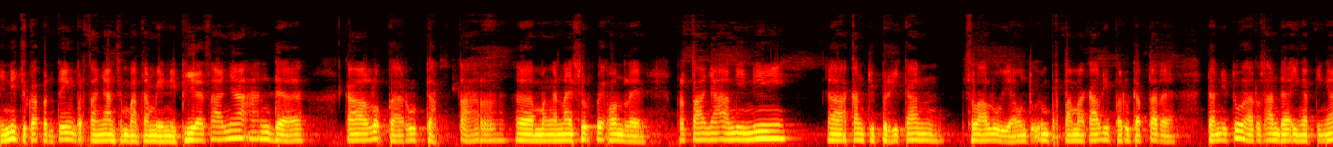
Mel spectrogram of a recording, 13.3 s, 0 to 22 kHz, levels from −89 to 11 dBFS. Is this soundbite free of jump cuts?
yes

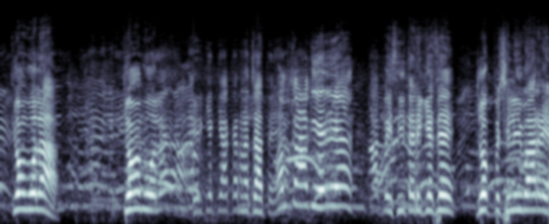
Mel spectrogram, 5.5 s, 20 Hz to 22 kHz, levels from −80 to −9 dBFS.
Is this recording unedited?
yes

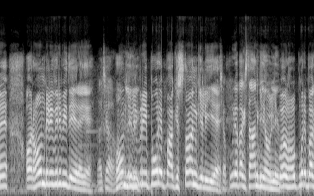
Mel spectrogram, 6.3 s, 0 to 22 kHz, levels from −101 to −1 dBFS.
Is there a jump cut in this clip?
no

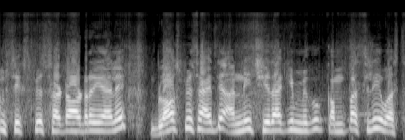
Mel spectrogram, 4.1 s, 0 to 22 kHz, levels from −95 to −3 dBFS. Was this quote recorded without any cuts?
yes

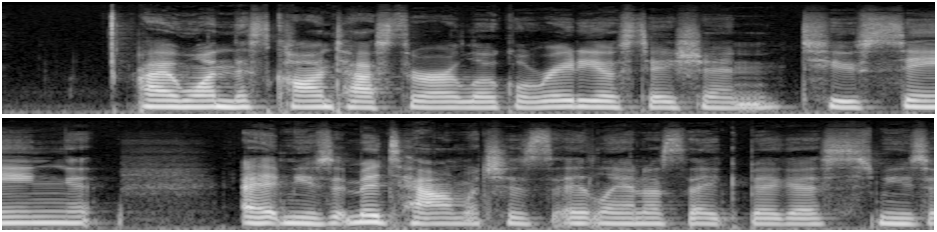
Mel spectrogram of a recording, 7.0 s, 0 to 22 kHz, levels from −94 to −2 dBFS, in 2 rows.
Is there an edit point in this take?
yes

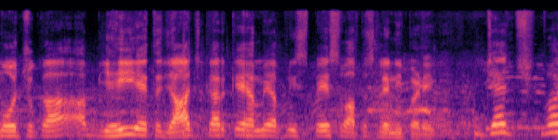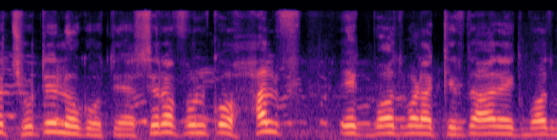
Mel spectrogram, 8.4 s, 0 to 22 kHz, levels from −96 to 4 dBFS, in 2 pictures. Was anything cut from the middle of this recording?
yes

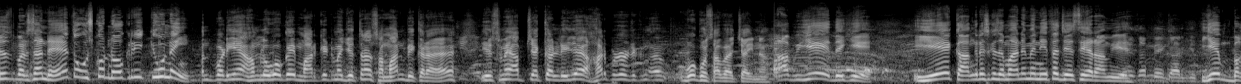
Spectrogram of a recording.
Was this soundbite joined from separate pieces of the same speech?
yes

